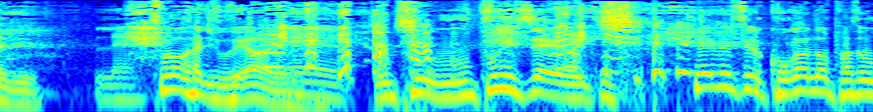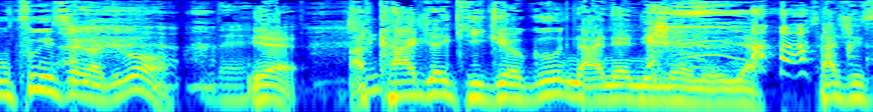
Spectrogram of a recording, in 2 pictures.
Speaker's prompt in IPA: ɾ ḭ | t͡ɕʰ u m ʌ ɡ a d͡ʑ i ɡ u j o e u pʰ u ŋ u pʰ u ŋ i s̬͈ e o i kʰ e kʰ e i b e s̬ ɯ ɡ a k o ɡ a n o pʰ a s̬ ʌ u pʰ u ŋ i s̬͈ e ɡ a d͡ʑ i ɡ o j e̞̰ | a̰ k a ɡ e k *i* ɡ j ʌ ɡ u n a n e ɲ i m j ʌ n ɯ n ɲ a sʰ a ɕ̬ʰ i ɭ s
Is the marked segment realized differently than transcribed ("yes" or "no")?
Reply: no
